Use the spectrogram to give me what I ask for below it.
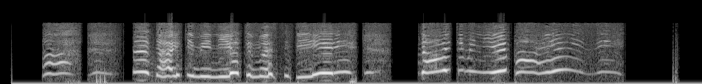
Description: Festa di fine corsi
In occasione della classica festa di conclusione dell' anno sociale, ben due allestimenti "plen air" nel cortile di Palazzo Rinuccini:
